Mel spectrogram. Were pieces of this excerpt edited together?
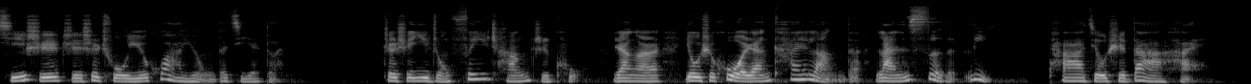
yes; 2 cuts; at 3.7 s, 6.1 s

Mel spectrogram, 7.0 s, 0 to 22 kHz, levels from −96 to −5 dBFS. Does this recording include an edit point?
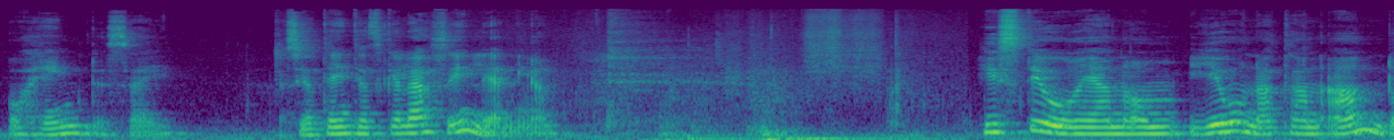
yes; 2 cuts; at 1.4 s, 4.8 s

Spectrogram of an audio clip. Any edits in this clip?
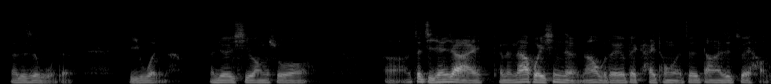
no; 0 cuts

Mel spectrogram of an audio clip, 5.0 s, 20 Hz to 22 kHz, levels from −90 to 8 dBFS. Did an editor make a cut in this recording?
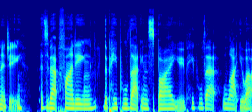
yes; 1 cut; at 3.7 s

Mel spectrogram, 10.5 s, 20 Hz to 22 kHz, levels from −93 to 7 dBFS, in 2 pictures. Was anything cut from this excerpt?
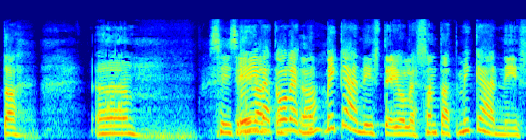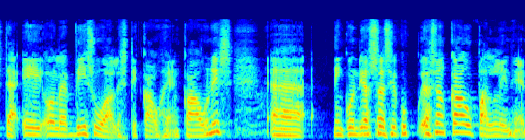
no; 0 cuts

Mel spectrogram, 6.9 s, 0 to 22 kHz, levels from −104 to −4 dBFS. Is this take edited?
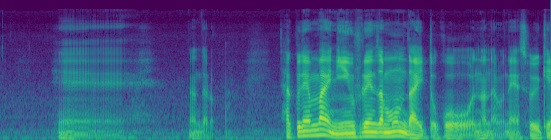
no; 0 cuts

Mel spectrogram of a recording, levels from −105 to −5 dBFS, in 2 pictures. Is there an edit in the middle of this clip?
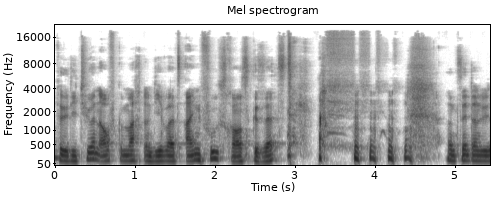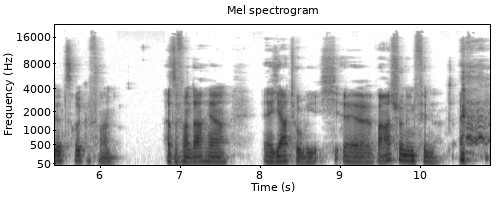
no; 0 cuts

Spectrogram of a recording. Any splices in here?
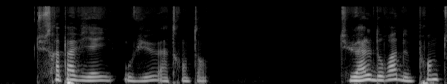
no; 0 cuts

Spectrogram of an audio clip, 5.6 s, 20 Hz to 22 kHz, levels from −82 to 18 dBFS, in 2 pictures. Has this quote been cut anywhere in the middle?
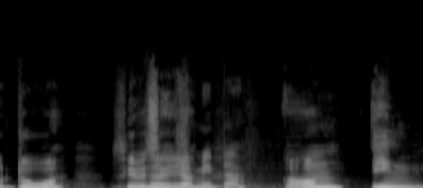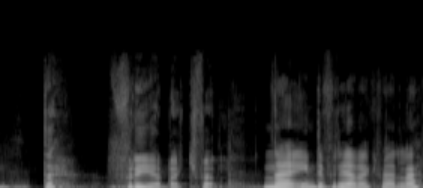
no; 0 cuts

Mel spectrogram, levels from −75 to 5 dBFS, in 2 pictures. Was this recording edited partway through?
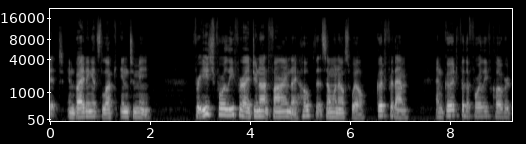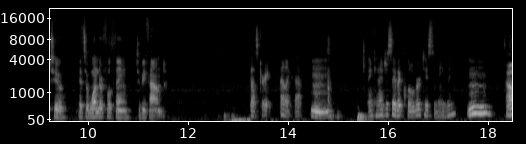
no; 0 cuts

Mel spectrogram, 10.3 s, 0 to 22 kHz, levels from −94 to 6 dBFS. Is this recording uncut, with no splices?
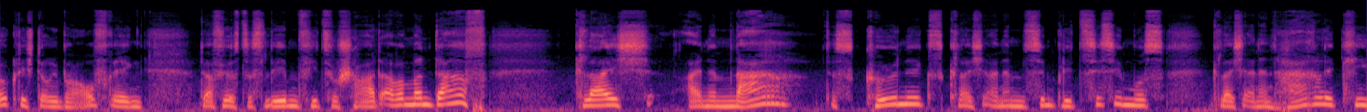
yes; 0 cuts

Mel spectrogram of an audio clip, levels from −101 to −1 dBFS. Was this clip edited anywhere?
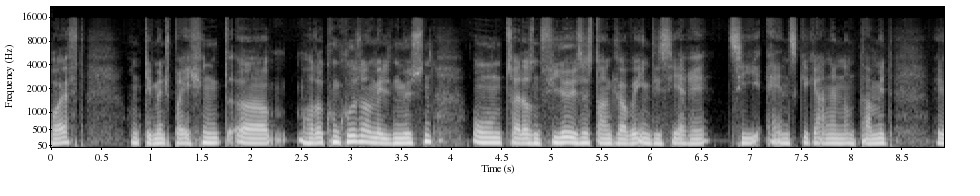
no; 0 cuts

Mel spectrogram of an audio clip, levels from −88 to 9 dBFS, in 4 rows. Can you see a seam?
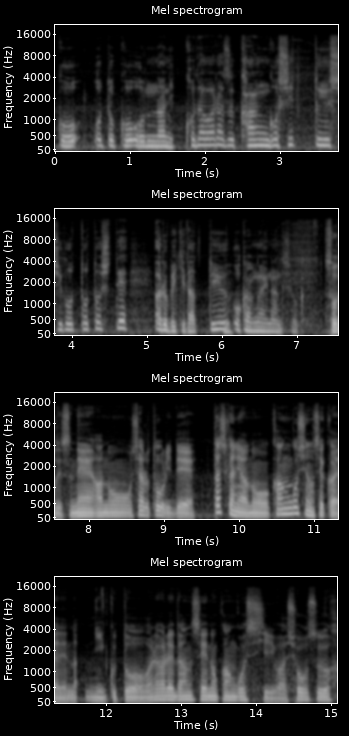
no; 0 cuts

